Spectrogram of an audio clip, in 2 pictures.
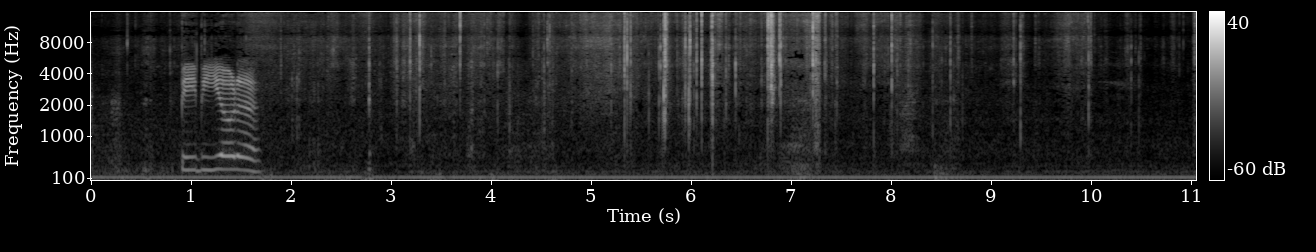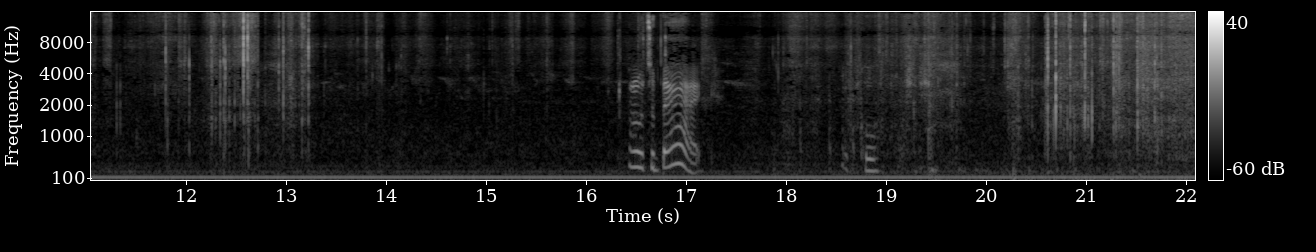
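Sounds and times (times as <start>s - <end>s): steady low hum: 0.0s - 22.0s
plastic packet tearing and crinkling: 1.8s - 14.4s, 19.7s - 22.0s.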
